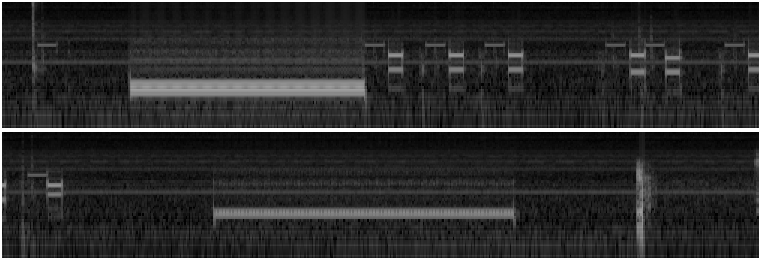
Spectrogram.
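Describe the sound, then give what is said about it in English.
A telephone dial tone hums steadily, then a quick series of touch-tone beeps in short groups as numbers are dialed into a computer phone program, followed by another steady tone and a final click. “You'll hear the dial tone as soon as you open the program on the computer in there. We're recording, so go ahead and dial the numbers into the computer”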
